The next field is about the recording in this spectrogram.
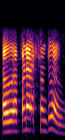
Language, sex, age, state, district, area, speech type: Odia, female, 45-60, Odisha, Angul, rural, conversation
